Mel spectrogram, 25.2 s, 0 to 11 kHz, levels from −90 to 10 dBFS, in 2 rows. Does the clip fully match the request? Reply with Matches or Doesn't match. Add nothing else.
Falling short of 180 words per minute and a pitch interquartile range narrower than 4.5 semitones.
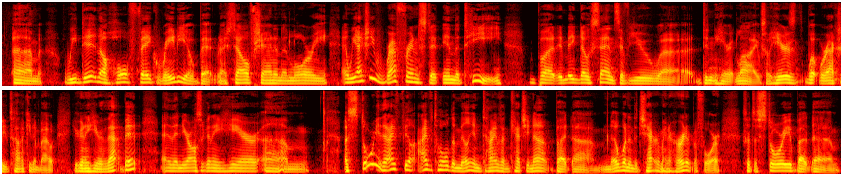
Doesn't match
